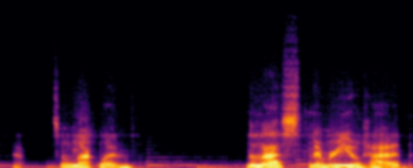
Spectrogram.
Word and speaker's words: Lachlan: Lachlan, is that correct? Yeah. Pronouncing? Yeah. So Lachlan, the last memory you had of him was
